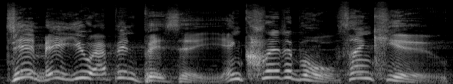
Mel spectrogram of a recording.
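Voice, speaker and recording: A man's voice: high-pitched, wildly swooping pitch, slow, pushed and bright, long reverb tail, faint music behind, exaggerated voice. A man playing an anxious, fussy wizard school caretaker in a video game, speaking in a dramatic, hesitant, florid way. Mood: grateful, earnest. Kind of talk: video game character acting.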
